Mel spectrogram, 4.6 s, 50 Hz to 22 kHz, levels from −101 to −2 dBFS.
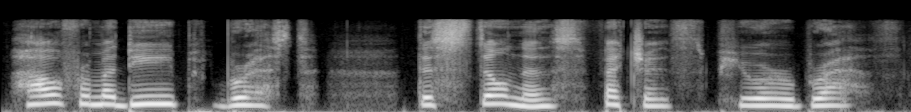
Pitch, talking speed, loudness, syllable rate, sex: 235 Hz, 130 wpm, -18 LUFS, 3.1 syllables/s, female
